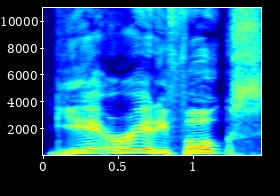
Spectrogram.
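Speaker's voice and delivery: loud, put-on cowboy accent, pitched way up. Opening the first episode of a show, in a put-on cowboy accent. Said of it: "try out this sweet cowboy accent".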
